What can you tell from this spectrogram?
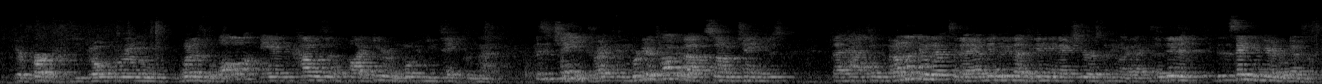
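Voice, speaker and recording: Talking at a very fast pace, a man uses a high pitch. Noticeable background noise and audible room echo fill the recording. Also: ordinary pitch variation. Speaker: employment lawyer. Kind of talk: seminar presentation. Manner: casual.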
